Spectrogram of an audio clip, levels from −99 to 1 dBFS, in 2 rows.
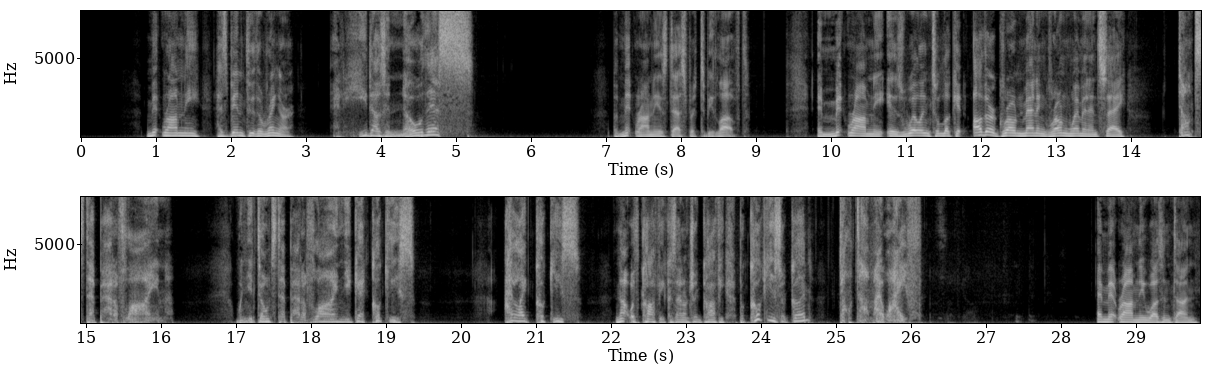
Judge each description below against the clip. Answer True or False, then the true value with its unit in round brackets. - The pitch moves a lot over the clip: True (5.8 semitones)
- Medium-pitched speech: False (125 Hz)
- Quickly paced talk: False (150 wpm)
